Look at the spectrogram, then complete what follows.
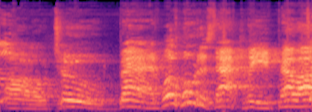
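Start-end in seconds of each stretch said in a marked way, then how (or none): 1.6-3.1 louder, pressing question; yelling. Acted. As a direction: yell the question at her. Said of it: "Don't yell at me".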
